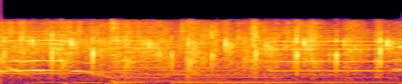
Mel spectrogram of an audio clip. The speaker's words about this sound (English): Can we give them one last round of applause?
